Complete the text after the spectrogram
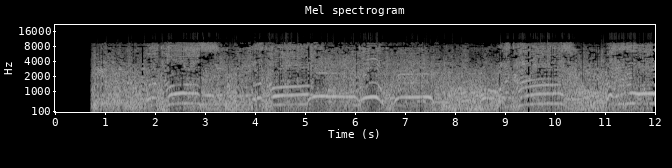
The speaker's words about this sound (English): These sets of rockets being fired off and people celebrating and cheering.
